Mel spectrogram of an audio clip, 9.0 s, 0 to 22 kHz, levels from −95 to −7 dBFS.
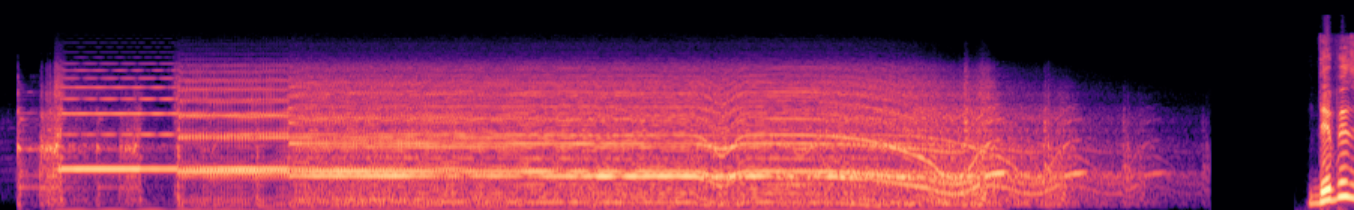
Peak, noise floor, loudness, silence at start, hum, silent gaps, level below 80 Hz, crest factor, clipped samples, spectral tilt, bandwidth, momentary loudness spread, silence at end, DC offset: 0 dBFS; -42 dBFS; -19 LUFS; 0.1 s; none; 8.06-8.58 s; -56 dBFS; 20 dB; under 0.1%; -4.5 dB/octave; 11 kHz; 10 LU; 0 s; 0.4%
